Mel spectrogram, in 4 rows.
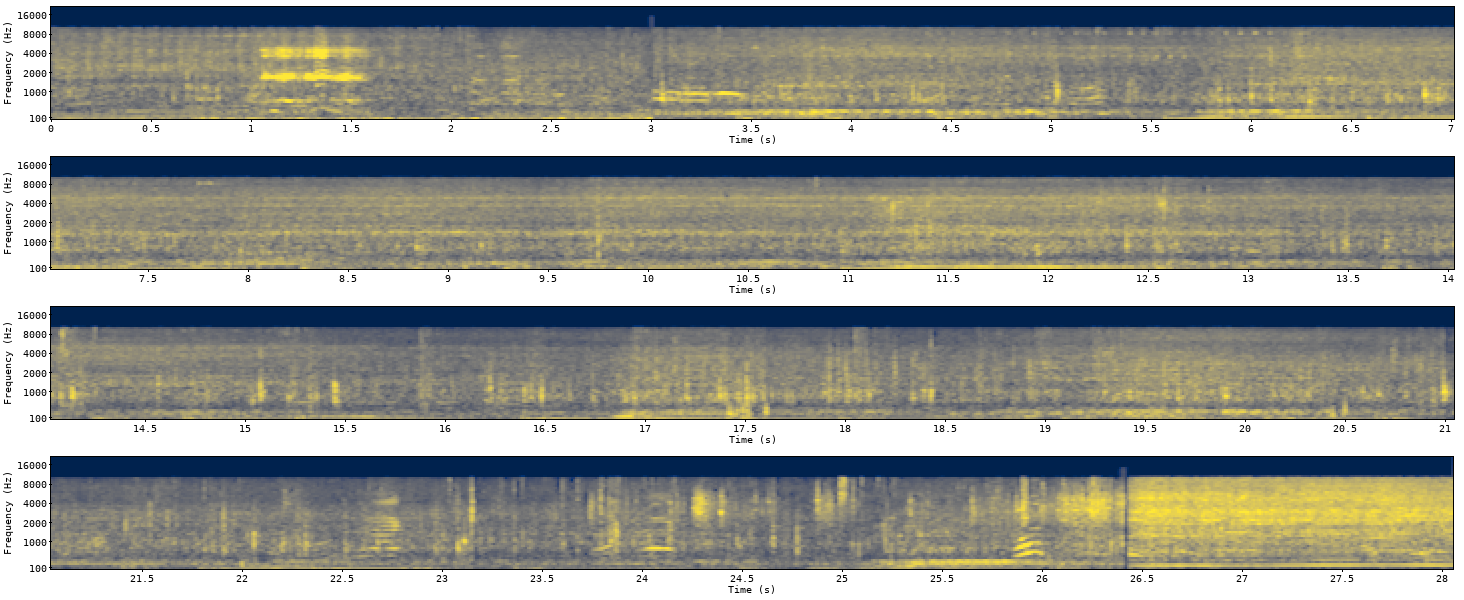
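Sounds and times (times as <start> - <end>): car engine at low revs: 0.0 - 28.0.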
